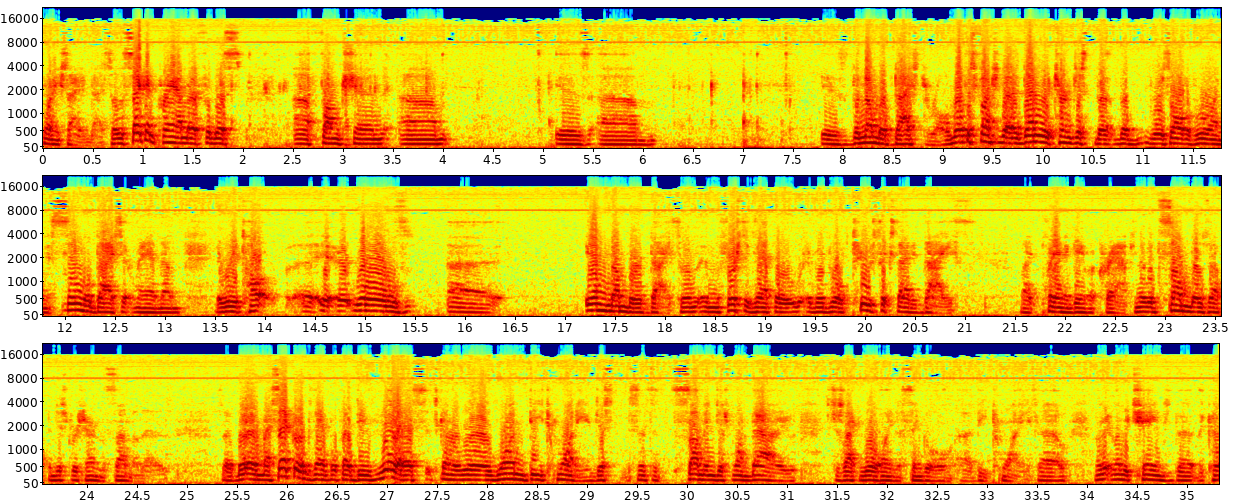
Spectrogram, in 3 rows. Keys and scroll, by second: 2.3 Up, 2.5 Up, 2.8 Right, 3.1 Right, 3.3 Right, 3.4 Right, 5.2 /, 6.5 typing, 7.1 ctrl+s.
